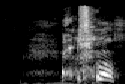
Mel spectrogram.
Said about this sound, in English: Excuse me, I'm so sorry. Just sneezed then.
